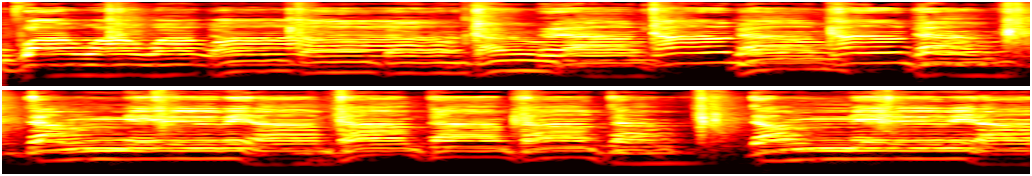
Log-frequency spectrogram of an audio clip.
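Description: Male a cappella group singing a doo-wop intro in close harmony on nonsense syllables ('dum, down, down, down'), the bass line and backing voices moving together. Sharp hand claps keep a steady beat about twice a second.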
